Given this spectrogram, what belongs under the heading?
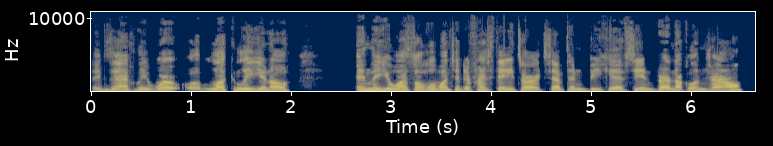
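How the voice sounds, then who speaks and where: A man's voice: on the high side, level tone, quick pace, a bit bright, smooth, no room sound. A man being interviewed as a bare knuckle fighter, talking in an easygoing way and laughing often. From Canada. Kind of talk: casual interview.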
